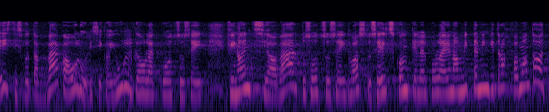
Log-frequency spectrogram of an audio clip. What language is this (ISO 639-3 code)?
est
